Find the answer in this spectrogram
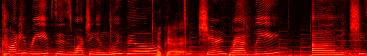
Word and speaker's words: Louisville: You got to say it right. Louisville. I was saying Louis, thinking of Louis Vuitton, but that's okay.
